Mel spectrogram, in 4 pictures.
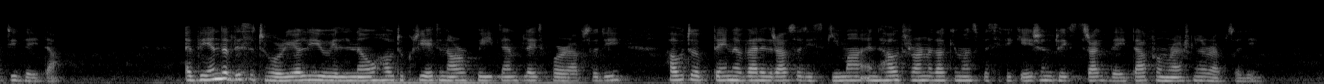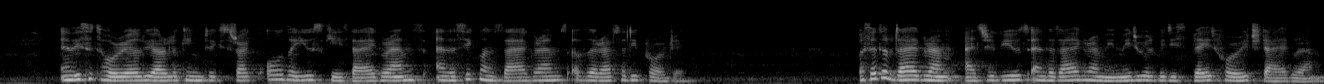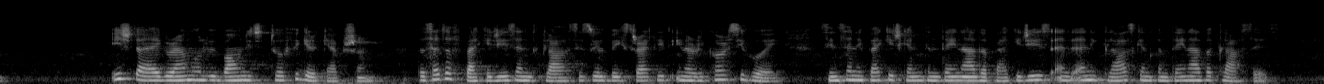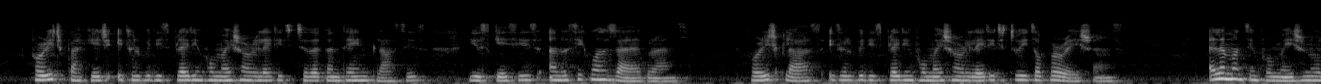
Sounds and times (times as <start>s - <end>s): Speech: 0.0s - 0.6s, 1.9s - 12.7s, 13.8s - 20.2s, 21.8s - 26.6s, 27.6s - 39.3s, 40.0s - 46.6s, 47.2s - 51.0s, 51.8s - 52.9s.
